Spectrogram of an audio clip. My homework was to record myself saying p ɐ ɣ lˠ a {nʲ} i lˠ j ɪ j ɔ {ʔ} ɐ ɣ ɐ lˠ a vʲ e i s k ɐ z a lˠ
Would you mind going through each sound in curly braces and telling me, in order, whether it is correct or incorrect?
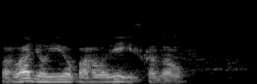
incorrect: dʲ, incorrect: p

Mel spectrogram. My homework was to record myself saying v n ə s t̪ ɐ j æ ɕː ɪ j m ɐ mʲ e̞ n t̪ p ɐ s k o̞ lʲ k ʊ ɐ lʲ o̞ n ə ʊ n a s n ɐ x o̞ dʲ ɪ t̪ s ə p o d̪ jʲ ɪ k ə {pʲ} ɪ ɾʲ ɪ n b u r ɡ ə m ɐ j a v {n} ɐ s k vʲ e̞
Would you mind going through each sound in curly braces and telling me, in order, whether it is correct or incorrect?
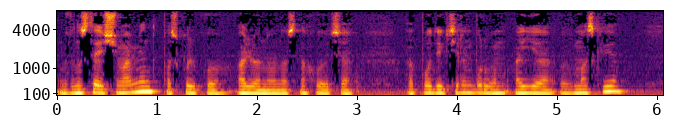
incorrect: tʲ, incorrect: m

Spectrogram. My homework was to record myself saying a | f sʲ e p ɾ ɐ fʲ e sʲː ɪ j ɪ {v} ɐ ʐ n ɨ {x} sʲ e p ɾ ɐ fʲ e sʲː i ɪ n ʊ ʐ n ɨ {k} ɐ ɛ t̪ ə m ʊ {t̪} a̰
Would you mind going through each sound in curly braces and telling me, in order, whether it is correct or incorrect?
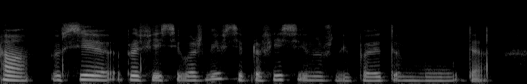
correct, incorrect: f, incorrect: p, incorrect: d̪

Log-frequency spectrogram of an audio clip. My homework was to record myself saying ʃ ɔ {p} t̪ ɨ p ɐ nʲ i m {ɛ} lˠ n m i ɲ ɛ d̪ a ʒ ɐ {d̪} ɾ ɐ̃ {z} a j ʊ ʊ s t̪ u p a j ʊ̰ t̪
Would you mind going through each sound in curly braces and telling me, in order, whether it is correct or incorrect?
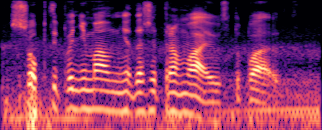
correct, incorrect: a, incorrect: t̪, incorrect: v

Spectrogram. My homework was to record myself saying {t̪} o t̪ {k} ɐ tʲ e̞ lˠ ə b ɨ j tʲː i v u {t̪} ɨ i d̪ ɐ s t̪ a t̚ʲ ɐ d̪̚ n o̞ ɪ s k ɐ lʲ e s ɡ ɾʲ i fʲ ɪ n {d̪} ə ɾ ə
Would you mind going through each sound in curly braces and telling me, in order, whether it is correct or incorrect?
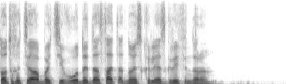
correct, incorrect: x, incorrect: d̪, correct

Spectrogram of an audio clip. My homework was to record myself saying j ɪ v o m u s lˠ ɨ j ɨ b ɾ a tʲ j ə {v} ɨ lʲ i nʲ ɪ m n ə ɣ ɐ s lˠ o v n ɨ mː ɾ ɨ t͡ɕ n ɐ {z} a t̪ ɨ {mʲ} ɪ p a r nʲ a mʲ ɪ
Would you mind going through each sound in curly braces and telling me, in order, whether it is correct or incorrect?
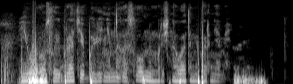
incorrect: b, incorrect: v, correct

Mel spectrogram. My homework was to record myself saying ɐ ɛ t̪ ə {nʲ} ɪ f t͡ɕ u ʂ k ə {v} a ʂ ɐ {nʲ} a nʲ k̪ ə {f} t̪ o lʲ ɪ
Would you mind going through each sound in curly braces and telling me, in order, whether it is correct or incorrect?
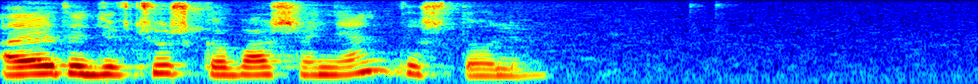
incorrect: dʲ, correct, correct, incorrect: ʂ

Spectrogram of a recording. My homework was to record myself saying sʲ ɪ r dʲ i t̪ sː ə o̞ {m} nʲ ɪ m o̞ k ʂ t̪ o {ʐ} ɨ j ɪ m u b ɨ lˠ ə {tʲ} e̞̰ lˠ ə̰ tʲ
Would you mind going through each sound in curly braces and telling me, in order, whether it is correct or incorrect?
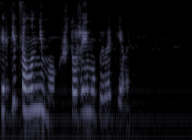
incorrect: n, correct, incorrect: dʲ

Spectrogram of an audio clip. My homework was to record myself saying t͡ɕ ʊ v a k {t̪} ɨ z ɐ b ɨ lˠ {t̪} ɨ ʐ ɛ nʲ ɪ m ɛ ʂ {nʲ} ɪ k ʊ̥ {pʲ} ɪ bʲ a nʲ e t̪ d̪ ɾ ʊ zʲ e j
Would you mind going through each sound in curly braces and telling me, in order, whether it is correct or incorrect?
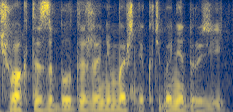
correct, correct, correct, incorrect: tʲ

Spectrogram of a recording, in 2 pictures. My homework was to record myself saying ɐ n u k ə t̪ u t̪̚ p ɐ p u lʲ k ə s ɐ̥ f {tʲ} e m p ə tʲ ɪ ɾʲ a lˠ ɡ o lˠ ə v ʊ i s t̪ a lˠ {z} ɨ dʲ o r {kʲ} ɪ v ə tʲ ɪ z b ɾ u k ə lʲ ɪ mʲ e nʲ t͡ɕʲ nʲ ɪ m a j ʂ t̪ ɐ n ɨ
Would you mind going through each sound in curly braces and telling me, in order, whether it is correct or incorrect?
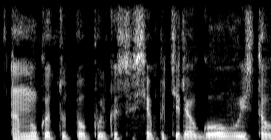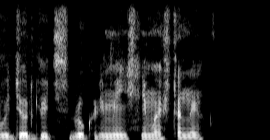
incorrect: sʲ, incorrect: v, incorrect: ɡʲ

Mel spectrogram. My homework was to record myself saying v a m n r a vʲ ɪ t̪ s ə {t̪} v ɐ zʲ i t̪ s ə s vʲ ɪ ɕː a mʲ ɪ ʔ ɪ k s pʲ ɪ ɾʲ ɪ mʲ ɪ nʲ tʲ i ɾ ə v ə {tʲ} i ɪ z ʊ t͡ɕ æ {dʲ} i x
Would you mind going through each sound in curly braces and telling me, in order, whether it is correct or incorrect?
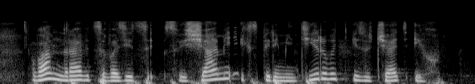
incorrect: none, correct, incorrect: tʲ

